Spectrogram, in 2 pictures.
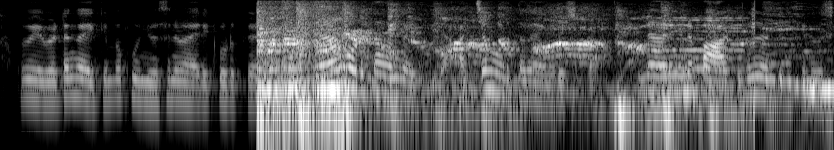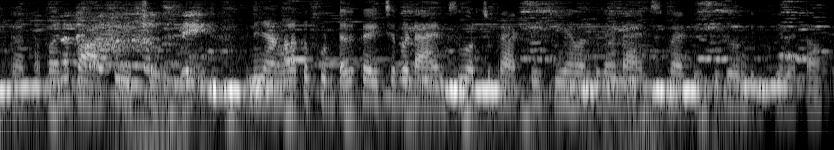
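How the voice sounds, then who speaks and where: A woman in her thirties with a Malayali accent, chatting homely and warmly about her family's school-day morning as a vlog voice-over. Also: mid-range voice, lively intonation, racing, loud music behind the voice. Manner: chatty, homely, often ending lines with a tag. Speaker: family vlogger, mother. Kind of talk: casual voice-over narration.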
